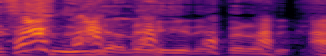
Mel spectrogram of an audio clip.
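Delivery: bursting into high laughter mid-phrase; laughing. Real, not acted. Repeating the joke while laughing.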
